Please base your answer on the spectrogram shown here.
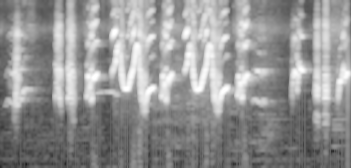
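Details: Black-winged myna singing as a tutor for other mynas, with harsh chattering notes and two looping, wavering whistled phrases in quick succession.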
